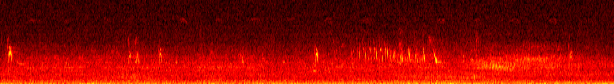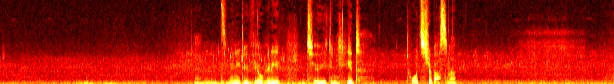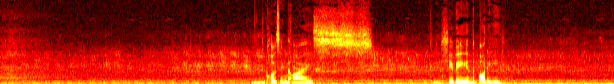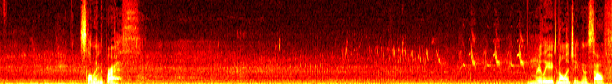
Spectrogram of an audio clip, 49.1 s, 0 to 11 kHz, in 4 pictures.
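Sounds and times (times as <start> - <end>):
steady low hum: 0.0 - 49.0
soft hiss: 21.6 - 29.0.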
